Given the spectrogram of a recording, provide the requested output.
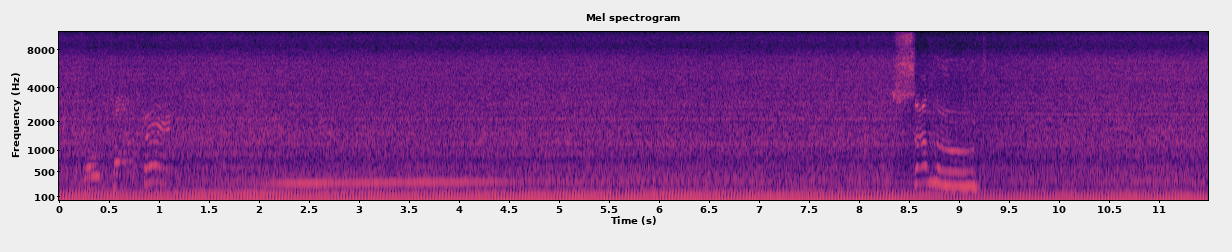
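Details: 2007 Jeep Grand Cherokee 3.7L after injector replacement for a P0202 code: even, steady low hum with no stumbles or skips; idling smoothly on all cylinders after first start.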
